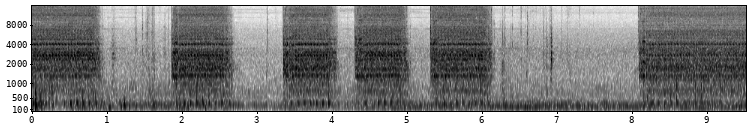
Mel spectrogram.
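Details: 2015 Ram ProMaster 2.4 MultiAir that stopped starting: repeated bursts of fast, light, even cranking with no compression chuff, as if valves or timing chain had failed; timing chain looked fine, and air in the MultiAir valve actuator hydraulics was the cause.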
